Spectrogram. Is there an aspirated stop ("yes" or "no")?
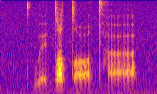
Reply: yes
